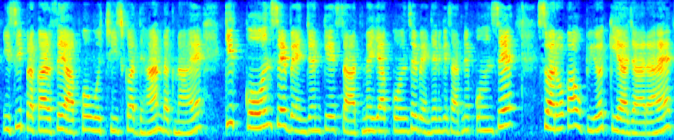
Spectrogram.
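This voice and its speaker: A woman's voice: on the high side, a little slow. A woman teaching Hindi letters, patiently repeating words and checking understanding as she goes. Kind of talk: slow classroom explanation.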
